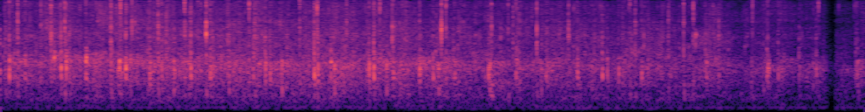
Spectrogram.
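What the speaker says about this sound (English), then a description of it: "It calls for a round of applause." Clapping from a school audience fills a hall at a sixth form leadership summit, a dense, even round of applause that holds steady before tapering slightly at the end.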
